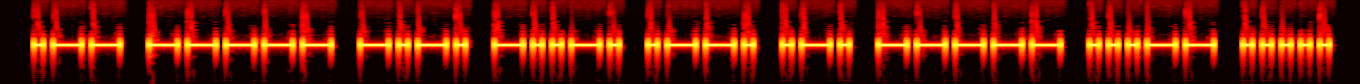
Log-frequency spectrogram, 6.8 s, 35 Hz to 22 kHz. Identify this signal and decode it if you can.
Morse code, heard as a keyed tone, about 25 wpm, 700 Hz. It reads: W0C/PR035
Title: SOTA QSO Practice 25wpm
